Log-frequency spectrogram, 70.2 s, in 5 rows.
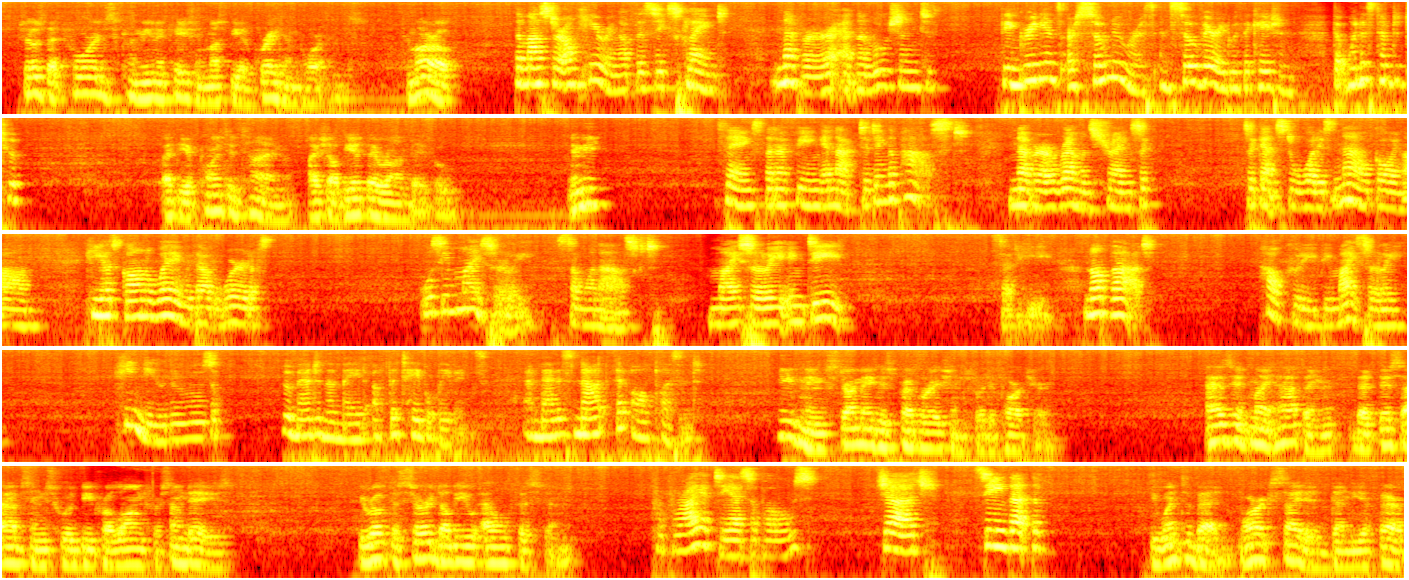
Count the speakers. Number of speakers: three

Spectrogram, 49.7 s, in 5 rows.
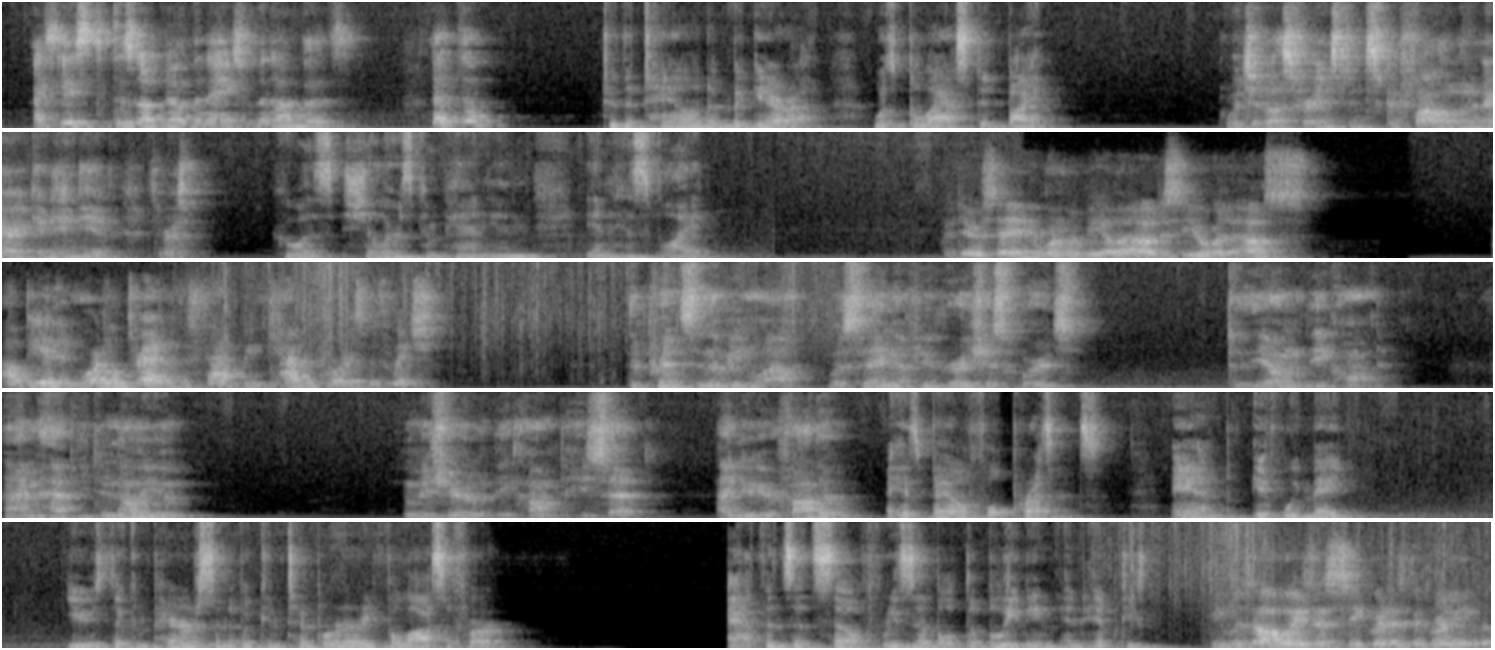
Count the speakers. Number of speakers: seven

